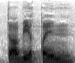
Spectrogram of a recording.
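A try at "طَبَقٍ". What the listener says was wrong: Taba. Spell it. Since you said tabi, it's not B, it's ba.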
